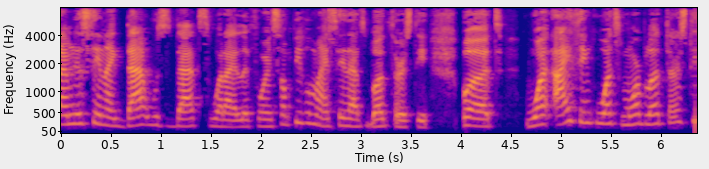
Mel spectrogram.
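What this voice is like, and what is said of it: Usual voice. Nothing is said of it.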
